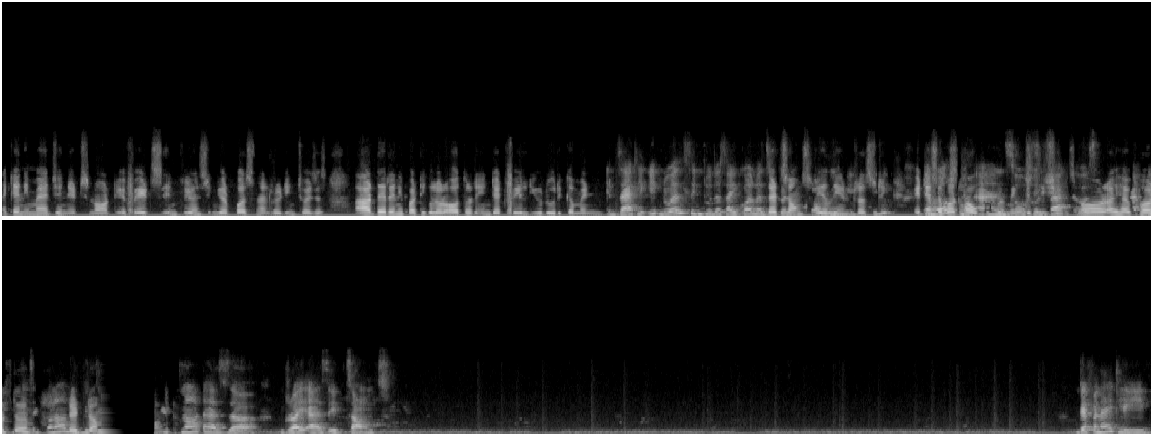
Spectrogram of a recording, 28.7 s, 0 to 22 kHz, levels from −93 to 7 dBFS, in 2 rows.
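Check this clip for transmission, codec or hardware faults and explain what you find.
Several faults are audible, all typical of a hands-free call. The audio stops above 8 kHz, which is normal for this call path.

Background gated by the echo canceller, at 0.95 to 1.09 s and 2.55 to 2.66 s. The canceller clamped the microphone while the loudspeaker played. Room sound drops by about 29 dB and 27 dB, then returns.

Echo leak, at 4.68 to 5.08 s. A faint copy of the speech arrives 234 ms late, about 30 dB below it. This is likely residual loudspeaker sound the canceller missed.

Speech suppressed in double talk, at 7.54 to 7.63 s, 9.86 to 11.36 s, 11.96 to 12.41 s, 13.37 to 13.48 s and 14.02 to 16.64 s. The voice dips by roughly 10 to 30 dB, deepest in the last stretch. The likely cause is the canceller ducking both talkers during overlap.

Long network dropout, at 15.61 to 16.29 s. A fading fill covers the gap, then nearly half a second of silence follows. 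That audio never returns, likely because packets stopped arriving.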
